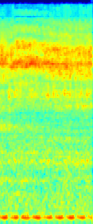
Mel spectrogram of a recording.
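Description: A Sea-Doo jet ski engine, which has developed a new rattle, runs at a steady idle with a close, even, pulsing low throb.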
